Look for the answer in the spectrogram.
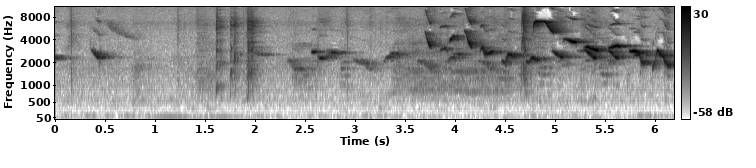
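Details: Greater green leafbird: a single whistle and quiet stretch, then a building outburst of rapid high twittering and whistled trills toward the end.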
